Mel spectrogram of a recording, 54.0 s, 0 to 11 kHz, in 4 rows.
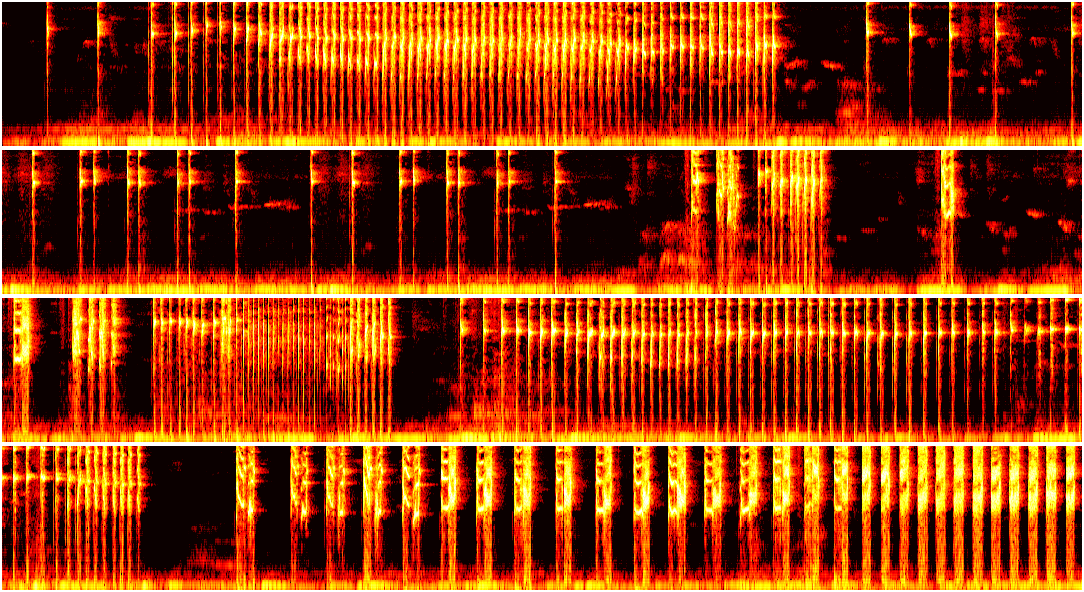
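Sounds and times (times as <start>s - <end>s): lovebird chattering: 0.6s - 9.8s, 32.7s - 42.3s, 43.4s - 54.0s
lovebird chipping calls: 0.6s - 9.8s, 32.7s - 42.3s, 43.4s - 54.0s.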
